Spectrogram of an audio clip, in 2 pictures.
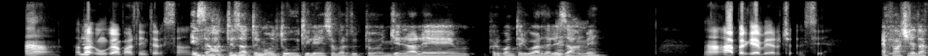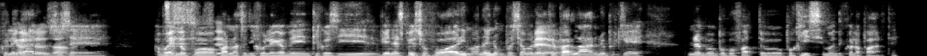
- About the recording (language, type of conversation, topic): Italian, unstructured, Quale materia ti fa sentire più felice?
- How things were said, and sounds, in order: tapping; "cioè" said as "ceh"; unintelligible speech; "proprio" said as "popo"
